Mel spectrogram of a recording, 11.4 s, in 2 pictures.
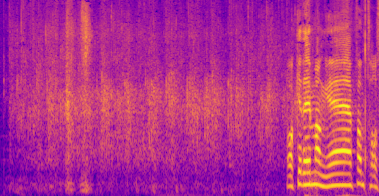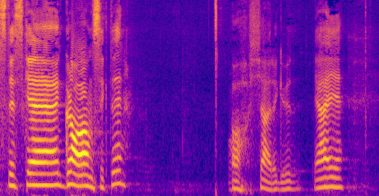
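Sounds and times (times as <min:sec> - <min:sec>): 
audience clapping: 0:00.0 - 0:06.6
speech: 0:04.3 - 0:07.7, 0:09.2 - 0:11.1.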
